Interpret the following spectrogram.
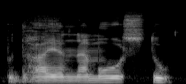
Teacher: But remember the ah drops out. So it becomes Buddhaya Namostu.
